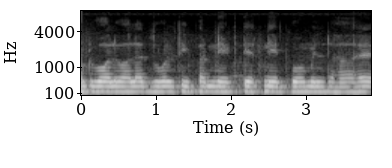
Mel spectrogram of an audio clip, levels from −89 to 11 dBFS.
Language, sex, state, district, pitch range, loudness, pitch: Hindi, male, Odisha, Khordha, 135-140 Hz, -15 LUFS, 140 Hz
